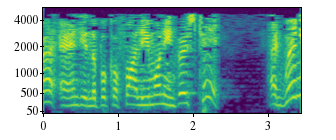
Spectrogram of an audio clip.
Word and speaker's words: Philemon: In South Africa, we pronounce it Philemon. But it's Philemon.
